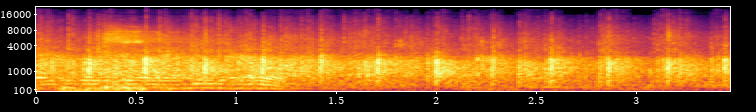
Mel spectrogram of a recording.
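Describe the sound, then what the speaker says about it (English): Guests at an engineering class reunion dinner in a hotel clap steadily in a dense round of applause, with a speaking voice carrying over it at the start. "A big round of applause for Professor Adekola."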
